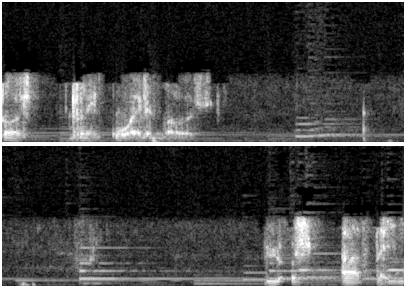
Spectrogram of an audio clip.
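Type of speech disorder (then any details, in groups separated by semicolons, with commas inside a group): Oesophageal speech; laryngectomy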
